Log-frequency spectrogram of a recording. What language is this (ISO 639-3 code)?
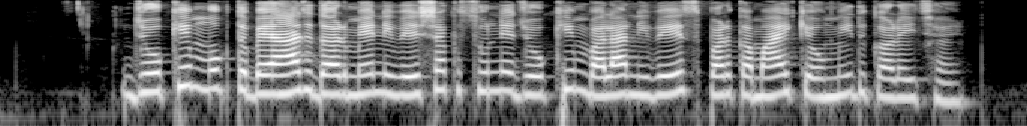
mai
